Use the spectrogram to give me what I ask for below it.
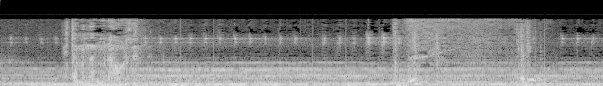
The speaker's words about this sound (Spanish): Se abre la escotilla e ingresa un hombre robot con una caja metálica.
